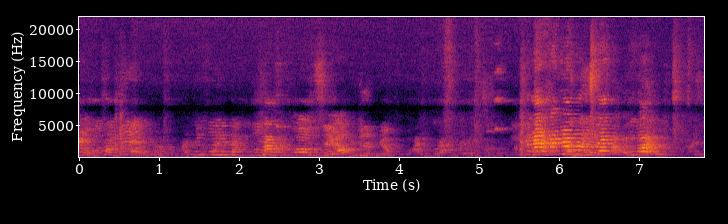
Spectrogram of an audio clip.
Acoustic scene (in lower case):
crowded indoor space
